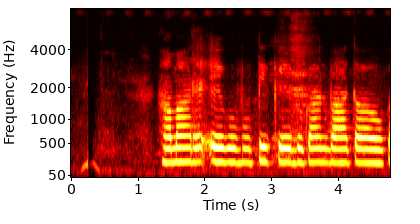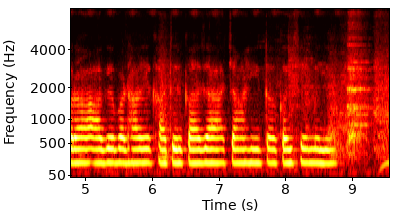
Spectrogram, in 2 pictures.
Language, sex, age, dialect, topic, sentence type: Bhojpuri, female, 18-24, Southern / Standard, banking, question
